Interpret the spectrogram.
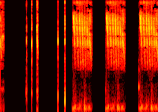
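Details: Male Bar-winged Prinia lure recording, sung to draw and provoke wild ciblek: a few isolated clicks, then three loud, harsh buzzy bursts about half a second each, spaced evenly.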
